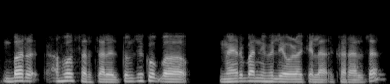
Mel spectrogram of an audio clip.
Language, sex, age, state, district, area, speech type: Marathi, male, 18-30, Maharashtra, Wardha, urban, conversation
